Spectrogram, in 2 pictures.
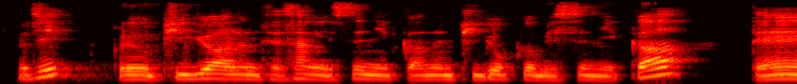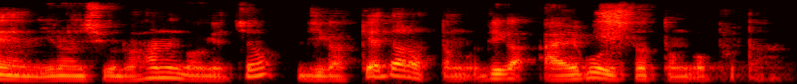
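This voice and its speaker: A man teaching an English exam passage as a lecture, reading English phrases slowly with stress and asking his students quick rhetorical questions. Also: mid-range voice, darkish tone. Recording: dull lo-fi recording.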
